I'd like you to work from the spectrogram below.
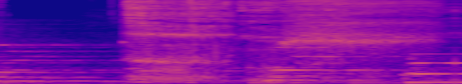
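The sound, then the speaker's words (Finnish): Loud, raspy snoring of bears sleeping through the winter in a cave begins abruptly after a brief quiet start: a long rumbling, snorting inhale that swells, dips, then rises again into a deep grunting breath. No talking. “Jörökarhut nukkuivat talven ja heräsivät, kun ei saa häiritä kyltti tipahti maahan.”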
